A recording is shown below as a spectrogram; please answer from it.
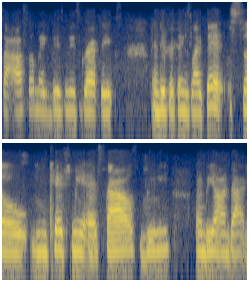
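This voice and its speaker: A woman's voice: medium pitch, gravelly, husky, dry recording, highs cut off. A woman in her thirties, a guest on a podcast, chatting playfully in a casual talk. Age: 30s. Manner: playful, laughing. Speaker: podcast guest, business owner. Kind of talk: casual chat.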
